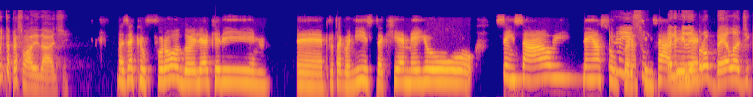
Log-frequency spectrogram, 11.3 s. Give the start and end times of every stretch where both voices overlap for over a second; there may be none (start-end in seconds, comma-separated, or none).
9.2-10.6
